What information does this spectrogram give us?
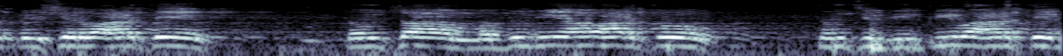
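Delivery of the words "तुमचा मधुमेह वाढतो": ordinary delivery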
